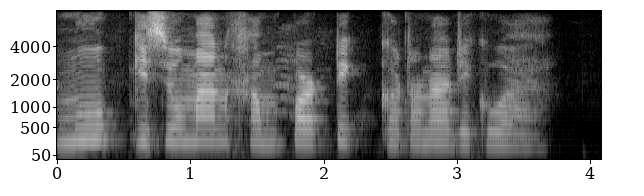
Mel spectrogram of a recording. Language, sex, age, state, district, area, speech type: Assamese, female, 45-60, Assam, Nagaon, rural, read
